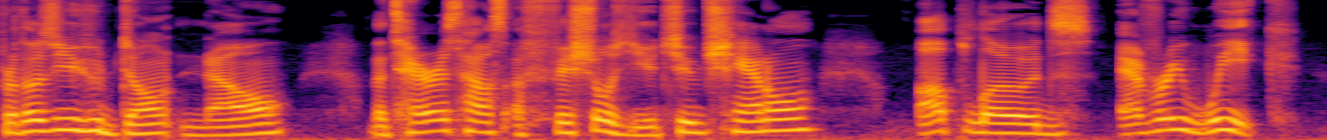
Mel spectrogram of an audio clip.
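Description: In a very clean recording with a silent background, a man with an ordinary speaking voice speaks at a fairly slow pace, using a fairly high pitch and ordinary pitch variation. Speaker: podcast host. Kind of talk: casual chat.

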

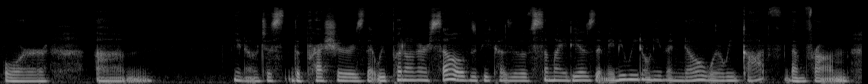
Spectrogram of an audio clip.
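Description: A woman speaks at a fairly low pitch with a dark, mellow tone and a slightly husky edge. Her intonation is fairly even, and vocal fry comes through.

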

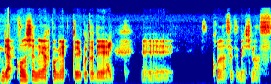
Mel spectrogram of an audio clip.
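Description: In a very clean recording with a silent background, a man with a medium pitch and vocal fry speaks at a moderate pace, with big swings in loudness. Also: fairly even intonation. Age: 20s. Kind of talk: casual chat. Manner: playful.

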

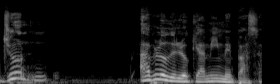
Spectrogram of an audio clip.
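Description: Somewhat breathy and dark, mellow in tone, a man speaks at a moderate pace in a Rioplatense accent. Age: 40s. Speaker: comedian. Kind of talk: casual chat.

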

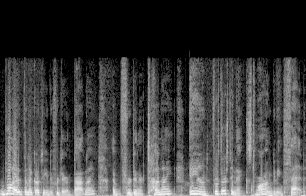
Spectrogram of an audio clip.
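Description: A woman's high-pitched voice with very wide pitch swings, over noticeable background noise. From New England. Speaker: podcast co-host. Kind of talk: casual chat.

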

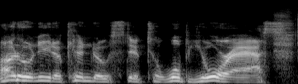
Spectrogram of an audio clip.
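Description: A man performs a put-on character voice. It sits at a fairly high pitch and moves at a moderate pace. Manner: yelling.

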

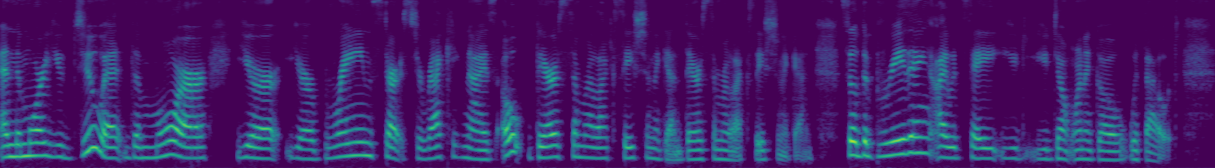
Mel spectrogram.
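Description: A woman speaks in a normal speaking voice at medium pitch, with ordinary pitch variation, a moderate pace and a quiet background. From Quebec, Canada. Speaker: stress and burnout coach, speech pathologist. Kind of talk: podcast interview.

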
